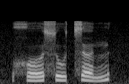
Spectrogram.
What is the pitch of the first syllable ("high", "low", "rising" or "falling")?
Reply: rising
